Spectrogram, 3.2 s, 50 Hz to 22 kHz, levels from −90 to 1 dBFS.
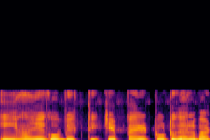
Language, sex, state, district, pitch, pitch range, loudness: Bhojpuri, male, Bihar, Muzaffarpur, 140 Hz, 135-140 Hz, -15 LUFS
